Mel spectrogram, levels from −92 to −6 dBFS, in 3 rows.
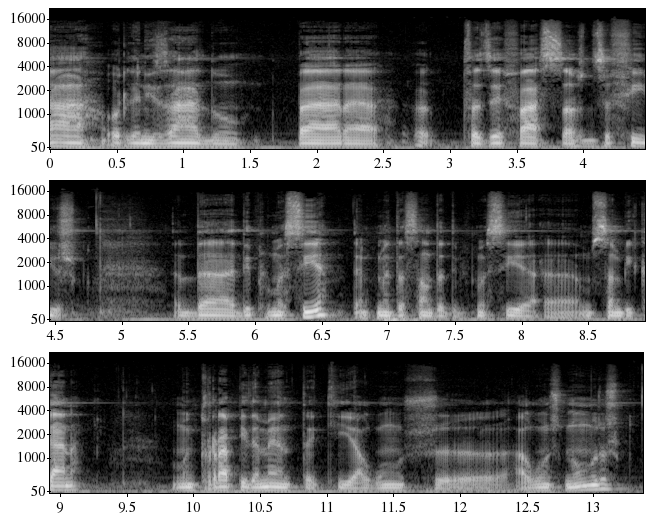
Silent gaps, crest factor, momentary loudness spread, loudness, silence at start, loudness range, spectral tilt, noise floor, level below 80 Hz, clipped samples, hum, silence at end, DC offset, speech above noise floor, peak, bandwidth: none; 22 dB; 13 LU; -27 LUFS; 0 s; 2 LU; -4.5 dB/octave; -49 dBFS; -44 dBFS; under 0.1%; none; 0.1 s; under 0.1%; 23 dB; -6 dBFS; 16 kHz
